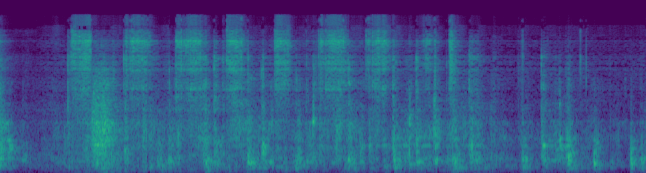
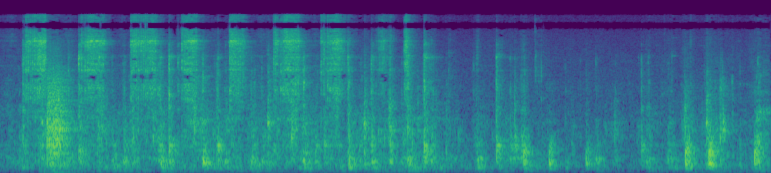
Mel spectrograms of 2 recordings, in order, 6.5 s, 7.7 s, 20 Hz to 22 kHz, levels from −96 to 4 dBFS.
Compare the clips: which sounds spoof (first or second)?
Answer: first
